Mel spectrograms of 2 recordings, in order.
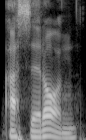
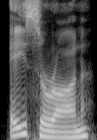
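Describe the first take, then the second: First: The R is rolled and the A is soft. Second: The R is plain and the A is hard. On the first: This is how it is said in the family's own language. "it's a softer A, ... And you get that R roll" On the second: This is how it is said in American English. "in American English"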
